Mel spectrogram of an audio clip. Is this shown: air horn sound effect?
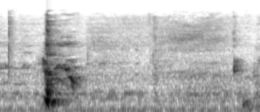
no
